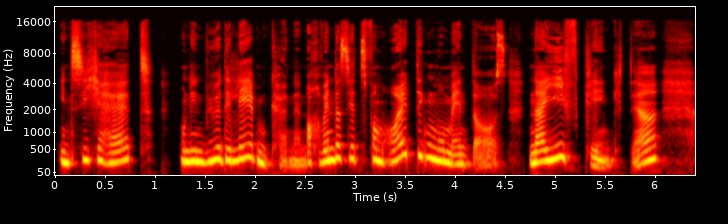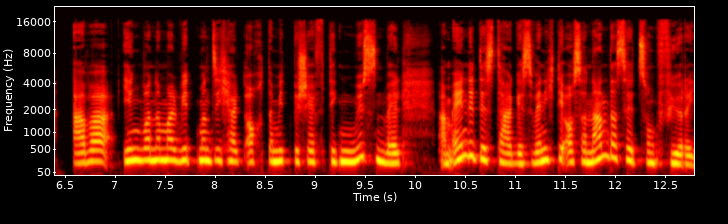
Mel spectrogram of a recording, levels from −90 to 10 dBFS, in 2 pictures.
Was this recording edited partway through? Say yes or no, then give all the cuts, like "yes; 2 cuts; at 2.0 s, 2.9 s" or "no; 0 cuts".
yes; 1 cut; at 2.5 s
